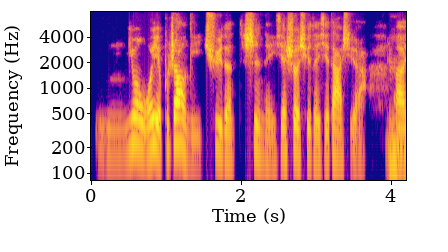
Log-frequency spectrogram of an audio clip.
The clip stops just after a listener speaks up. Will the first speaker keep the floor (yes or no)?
yes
